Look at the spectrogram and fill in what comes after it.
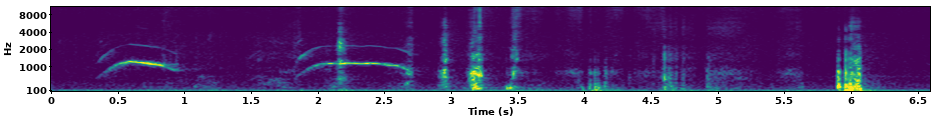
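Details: Khao Manee kitten, a Thai breed, giving two short arched meows in quick succession, each rising then dropping. Soft thumps and tapping sounds follow in a quiet indoor room.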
